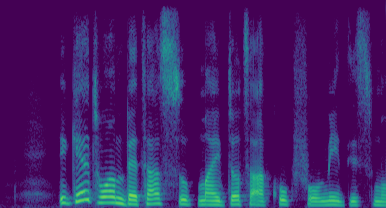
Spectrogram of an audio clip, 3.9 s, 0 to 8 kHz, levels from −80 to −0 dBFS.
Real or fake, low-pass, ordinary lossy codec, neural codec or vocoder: fake; none; none; codec, 16 kHz, 2 kbps, FunCodec, trained on Chinese and English, 25 frames a second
